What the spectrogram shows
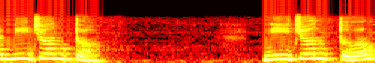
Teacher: আমরা লিখার ক্ষেত্রে হয়তো দুটি রূপ পাই, মূর্ধন্য, দন্তান্ন, কিন্তু উচ্চারণের ক্ষেত্রে কি হয়, আমরা দুটোই দন্তান্ন বলি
